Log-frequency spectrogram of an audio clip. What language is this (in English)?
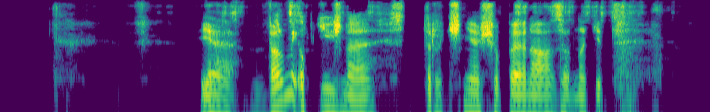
Czech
